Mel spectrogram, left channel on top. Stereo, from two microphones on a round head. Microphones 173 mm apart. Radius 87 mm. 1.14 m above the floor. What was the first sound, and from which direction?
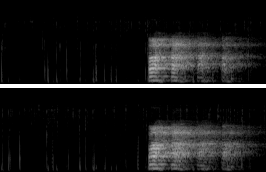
Laughter, 30° left (ahead or behind).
